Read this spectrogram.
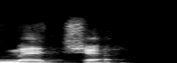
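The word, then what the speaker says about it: Nmecha: You can have I'm going to bet on Enmecha there, but go on. – Yeah, I want to see Enmecha. I think it's actually pronounced Mecha. – Mecha? – Yeah.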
